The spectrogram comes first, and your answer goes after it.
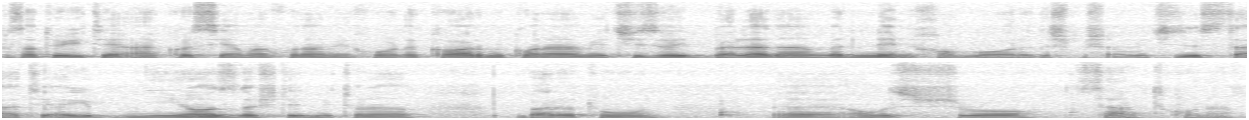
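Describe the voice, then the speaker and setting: A man with a slightly hoarse voice teaching drawing in a relaxed, step-by-step way, with frequent filler pauses. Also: on the low side. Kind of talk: casual tutorial narration.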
